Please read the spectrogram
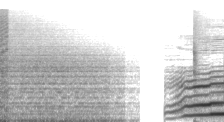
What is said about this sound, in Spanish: Ese aullido insistente.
